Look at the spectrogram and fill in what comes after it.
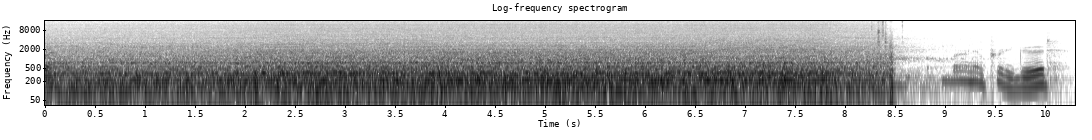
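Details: Rheem Corsaire gas furnace after replacing a broken igniter: burners a little slow to fire up, then a steady even roar with a faint hum underneath. Stable flame, furnace running normally.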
